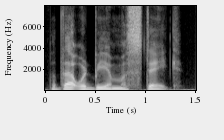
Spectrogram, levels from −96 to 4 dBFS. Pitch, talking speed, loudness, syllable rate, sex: 125 Hz, 240 wpm, -16 LUFS, 6.0 syllables/s, male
